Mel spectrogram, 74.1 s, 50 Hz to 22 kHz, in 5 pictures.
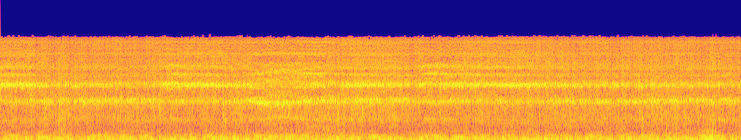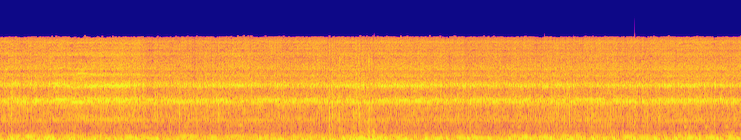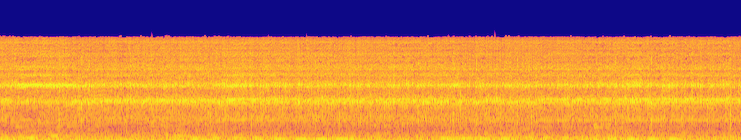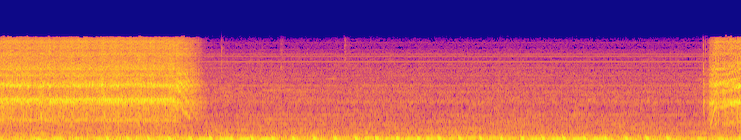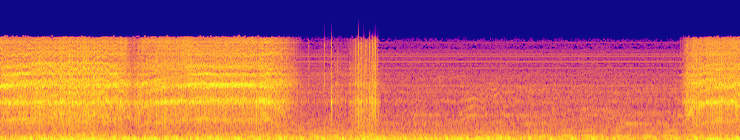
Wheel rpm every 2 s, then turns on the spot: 160, 160, 160, 160, 160, 160, 160, 160, 160, 160, 160, 160, 160, 160, 160, 160, 160, 160, 160, 160, 160, 160, 160, 160, 20, 0, 0, 0, 0, 90, 150, 140, 70, 0, 0, 0, 60.
64-66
